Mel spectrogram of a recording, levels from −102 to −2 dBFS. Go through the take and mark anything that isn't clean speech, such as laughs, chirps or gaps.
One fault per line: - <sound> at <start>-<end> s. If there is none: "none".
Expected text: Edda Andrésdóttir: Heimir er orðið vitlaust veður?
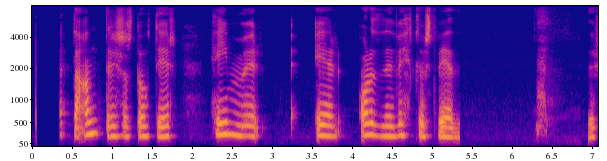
- bark at 6.3-6.9 s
